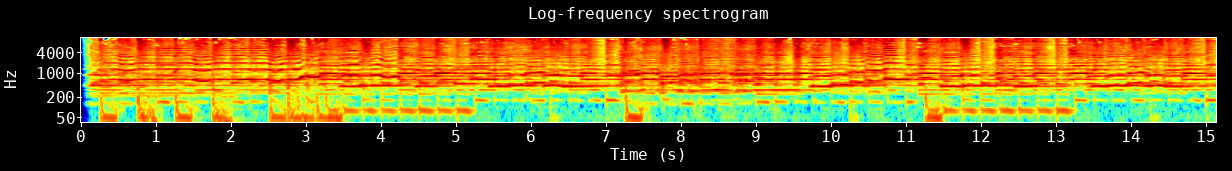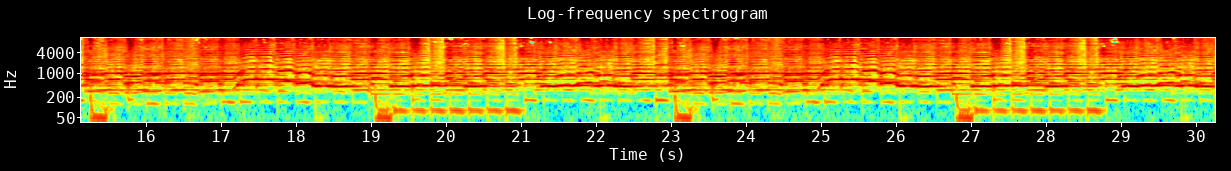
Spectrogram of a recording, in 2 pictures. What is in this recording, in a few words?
sarangi tune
